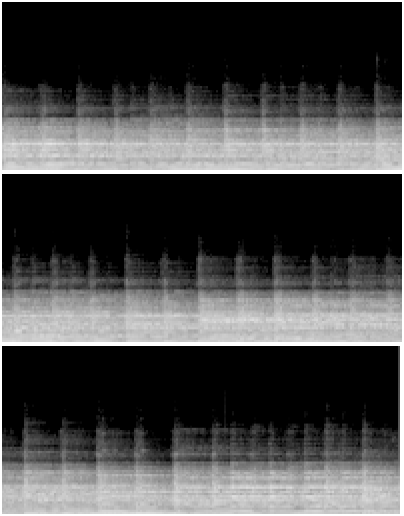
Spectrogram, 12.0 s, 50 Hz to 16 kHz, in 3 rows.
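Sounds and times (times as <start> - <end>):
dream pop guitar chords in D: 0.0 - 11.9.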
